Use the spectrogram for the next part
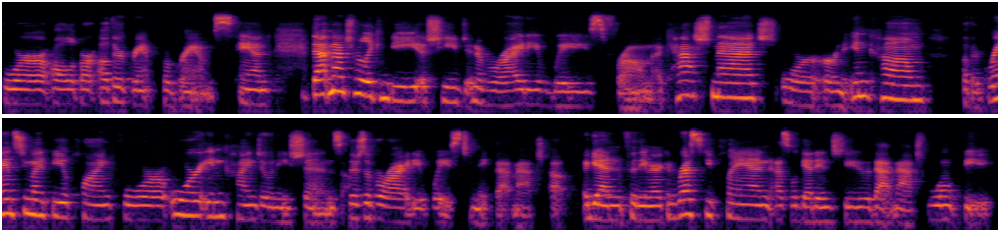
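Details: Adult woman; typical speech.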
